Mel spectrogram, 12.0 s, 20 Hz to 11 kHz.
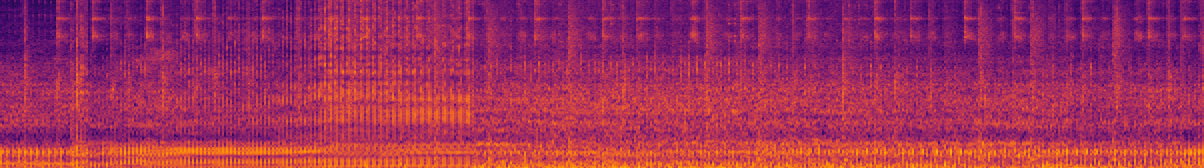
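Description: Predator 212cc single-cylinder four-stroke engine of a Baja mini bike running under way, heard from on the bike as a loud, steady engine note.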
